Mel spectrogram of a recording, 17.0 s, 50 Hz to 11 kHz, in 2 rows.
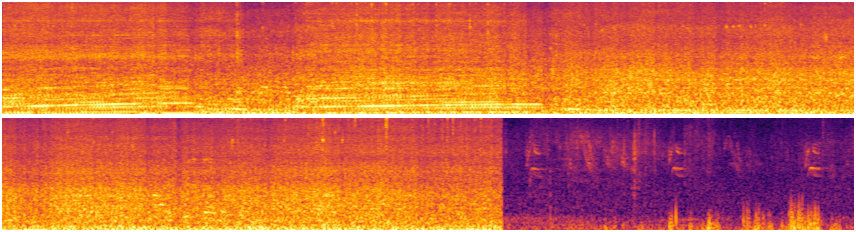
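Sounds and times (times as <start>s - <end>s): car engine accelerating through gears: 0.0s - 13.5s.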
